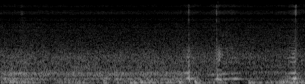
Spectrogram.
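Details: Honey bees from two hives cross at being opened for inspection. A steady low droning hum runs throughout, with a brighter overtone above. Brief clicks mark bees passing close by.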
